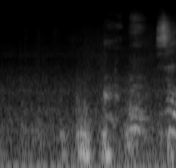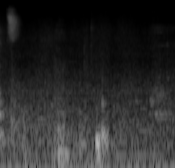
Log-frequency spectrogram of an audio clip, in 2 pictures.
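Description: A man murmurs and groans softly.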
